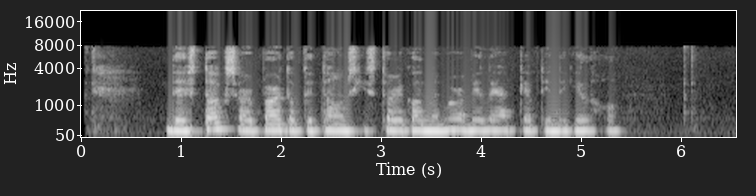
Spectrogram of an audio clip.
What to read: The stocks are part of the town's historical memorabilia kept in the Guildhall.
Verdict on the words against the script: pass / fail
pass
